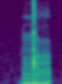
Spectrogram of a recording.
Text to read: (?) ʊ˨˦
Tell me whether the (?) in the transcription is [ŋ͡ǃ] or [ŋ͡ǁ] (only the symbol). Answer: ŋ͡ǃ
